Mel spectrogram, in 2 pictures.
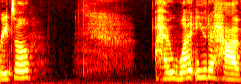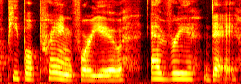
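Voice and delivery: low, hushed, grave, earnest, really serious tone. Retelling what he said when he pulled her aside, quoting in a really serious tone. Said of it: "in a really serious tone".

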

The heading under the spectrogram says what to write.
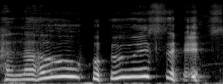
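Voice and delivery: put-on very high, very loud, very slow, shrill old lady voice. Retelling an old lady answering a threatening phone call: imitating a little old lady. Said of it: "this little old lady, like, answers the phone".

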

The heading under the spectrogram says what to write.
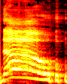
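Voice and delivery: very high, drawn-out, stretched-out scream. Voicing a mage who steps inside and sees what happened: screaming. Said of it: "step inside now and see what you just did to Smaldoni and scream".

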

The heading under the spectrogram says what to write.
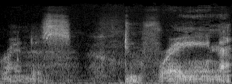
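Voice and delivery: quiet mutter under the breath. Narrating their character's action and muttering a name under breath. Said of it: "I mutter under my breath".

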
